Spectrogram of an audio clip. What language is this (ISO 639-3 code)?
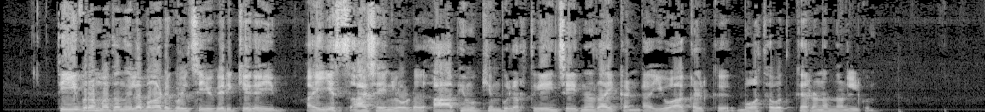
mal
